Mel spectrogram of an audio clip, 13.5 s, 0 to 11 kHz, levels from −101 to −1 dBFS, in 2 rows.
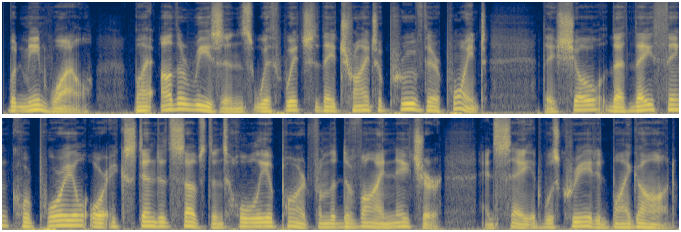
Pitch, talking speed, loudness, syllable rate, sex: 110 Hz, 155 wpm, -18 LUFS, 4.4 syllables/s, male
